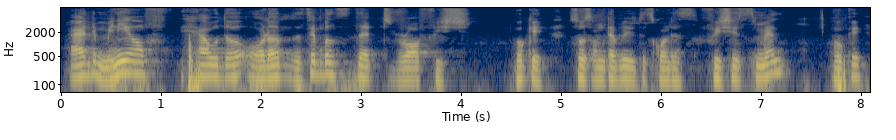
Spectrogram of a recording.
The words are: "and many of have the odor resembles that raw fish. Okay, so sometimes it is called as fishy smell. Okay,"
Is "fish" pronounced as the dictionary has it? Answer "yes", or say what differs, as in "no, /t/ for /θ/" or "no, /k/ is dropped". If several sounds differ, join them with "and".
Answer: yes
